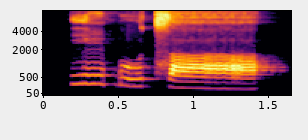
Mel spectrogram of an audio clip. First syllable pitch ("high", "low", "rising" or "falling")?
high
